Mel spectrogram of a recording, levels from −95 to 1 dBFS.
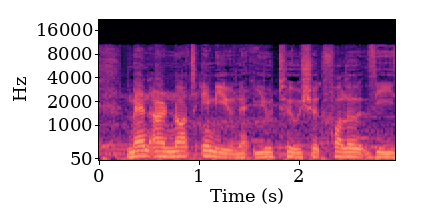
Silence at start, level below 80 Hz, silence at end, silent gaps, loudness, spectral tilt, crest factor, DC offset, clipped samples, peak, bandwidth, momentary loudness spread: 0 s; -42 dBFS; 0 s; none; -22 LUFS; -5.5 dB/octave; 14 dB; under 0.1%; under 0.1%; -8 dBFS; 11 kHz; 5 LU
